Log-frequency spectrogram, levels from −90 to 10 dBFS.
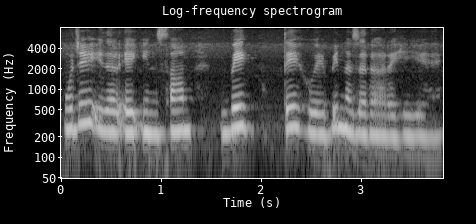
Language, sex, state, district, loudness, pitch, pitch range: Hindi, female, Arunachal Pradesh, Lower Dibang Valley, -19 LUFS, 240 Hz, 215-255 Hz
